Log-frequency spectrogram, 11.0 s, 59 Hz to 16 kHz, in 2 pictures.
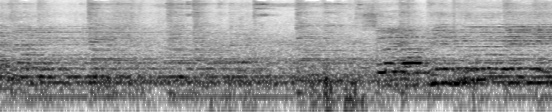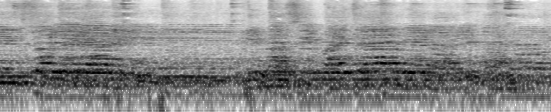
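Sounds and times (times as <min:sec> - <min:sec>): group singing gospel song: 0:00.0 - 0:01.7, 0:03.6 - 0:11.0.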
